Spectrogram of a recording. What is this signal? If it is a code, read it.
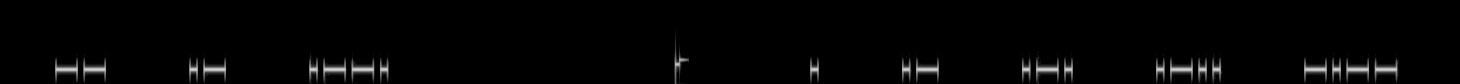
Morse code, heard as a keyed tone, about 17 wpm, spaced as for 8 wpm, 700 Hz. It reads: MAP EARLY
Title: 4x Character Spacing - Top 500 Words - 17wpm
